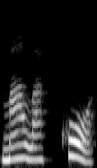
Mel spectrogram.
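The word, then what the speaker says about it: молоко: c'est vraiment comme ça par exemple malaco on écrit trois fois o mais on dit malaco o que la dernière lettre est accentuée donc on la prononce comme o et les autres on prononce comme A un autre exemple mal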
